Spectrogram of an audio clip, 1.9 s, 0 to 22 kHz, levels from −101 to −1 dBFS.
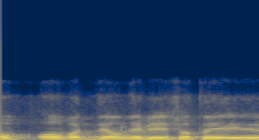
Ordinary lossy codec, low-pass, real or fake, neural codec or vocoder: Opus, 16 kbps; 7.2 kHz; real; none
